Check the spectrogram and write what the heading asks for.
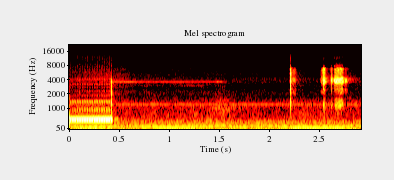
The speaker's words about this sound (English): It's ringing.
